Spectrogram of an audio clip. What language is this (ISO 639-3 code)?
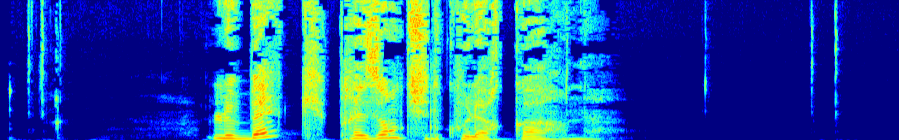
fra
